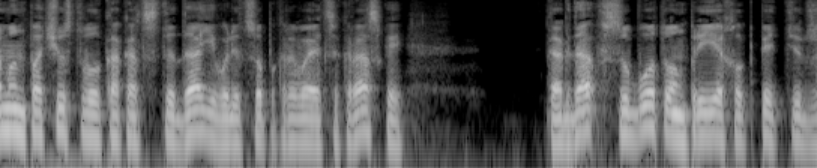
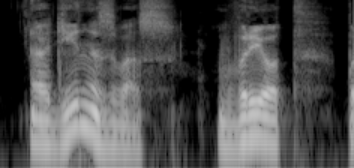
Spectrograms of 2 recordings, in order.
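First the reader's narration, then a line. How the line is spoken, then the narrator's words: Through clenched teeth. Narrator (Russian): процедил Хэммонд сквозь зубы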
